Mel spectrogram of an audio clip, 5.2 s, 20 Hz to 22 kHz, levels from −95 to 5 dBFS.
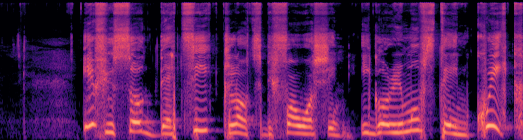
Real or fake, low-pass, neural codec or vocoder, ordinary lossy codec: real; none; none; none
